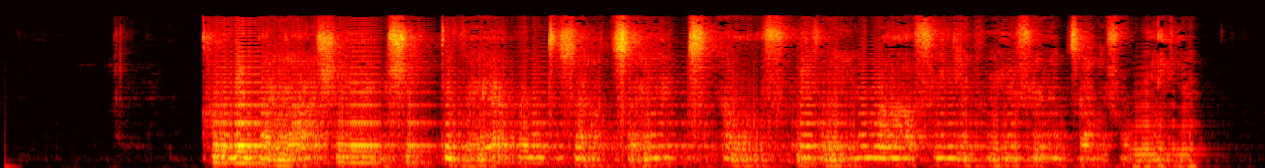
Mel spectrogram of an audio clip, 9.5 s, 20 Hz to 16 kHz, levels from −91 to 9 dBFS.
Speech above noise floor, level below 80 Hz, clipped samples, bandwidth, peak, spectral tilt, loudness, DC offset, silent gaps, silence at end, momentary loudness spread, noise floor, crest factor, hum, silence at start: 51 dB; -50 dBFS; under 0.1%; 11.5 kHz; -2 dBFS; -1.5 dB/octave; -23 LUFS; under 0.1%; none; 0.5 s; 14 LU; -77 dBFS; 24 dB; none; 1.5 s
